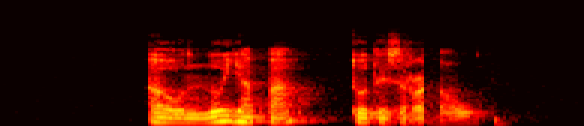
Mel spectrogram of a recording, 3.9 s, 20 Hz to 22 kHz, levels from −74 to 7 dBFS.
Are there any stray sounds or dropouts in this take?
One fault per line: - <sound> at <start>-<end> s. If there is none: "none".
- dropout at 2.8-2.9 s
